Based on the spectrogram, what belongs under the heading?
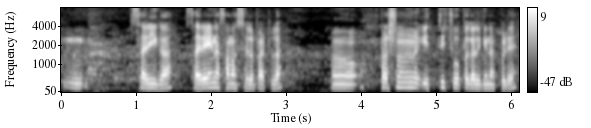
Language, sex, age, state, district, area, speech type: Telugu, male, 30-45, Andhra Pradesh, Anakapalli, rural, spontaneous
